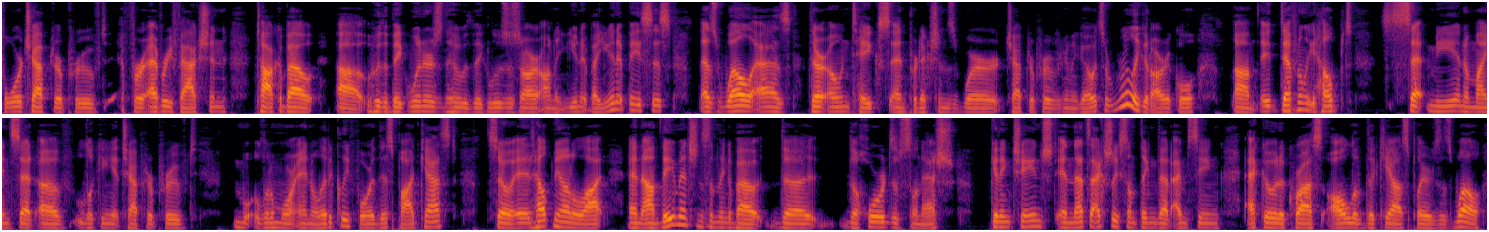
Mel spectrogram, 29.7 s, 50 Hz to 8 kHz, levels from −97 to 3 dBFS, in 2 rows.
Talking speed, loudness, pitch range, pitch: 210 wpm, -30 LUFS, 115-135 Hz, 120 Hz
